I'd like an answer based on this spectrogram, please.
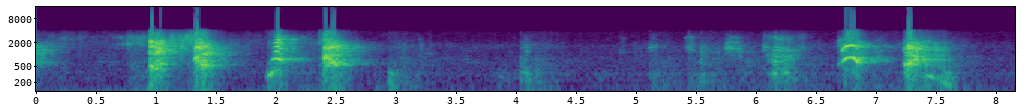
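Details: Twelve-week-old Irish Wolfhound puppy barks at a cat eating from its bowl: paired harsh barks, then quieter whines and yips, ending in two more loud barks.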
